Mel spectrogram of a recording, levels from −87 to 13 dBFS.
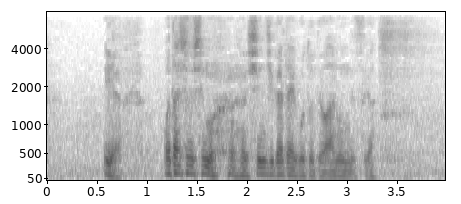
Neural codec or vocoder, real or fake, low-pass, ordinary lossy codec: none; real; 7.2 kHz; MP3, 64 kbps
